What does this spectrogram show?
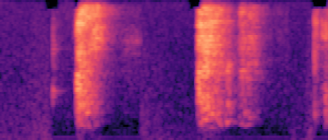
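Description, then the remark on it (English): Two loud sneezes about a second apart, each a sharp breathy burst, followed by the start of a third, with no talking in between. “And I really, sorry, I'm going to sneeze.”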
